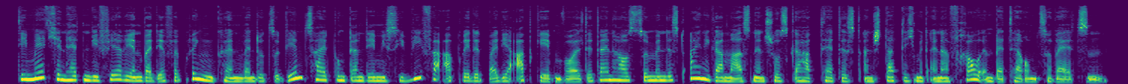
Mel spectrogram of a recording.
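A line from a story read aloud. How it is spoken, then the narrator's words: Sharp. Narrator (German): sagte sie scharf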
